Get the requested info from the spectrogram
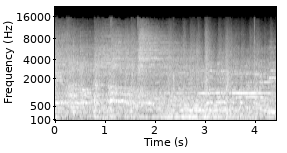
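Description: Live rock band playing loud: electric guitar, keyboard and drum kit with a singer on vocals.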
